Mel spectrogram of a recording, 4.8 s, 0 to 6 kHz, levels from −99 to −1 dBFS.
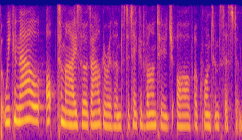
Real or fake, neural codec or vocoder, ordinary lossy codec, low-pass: real; none; MP3, 48 kbps; 5.4 kHz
